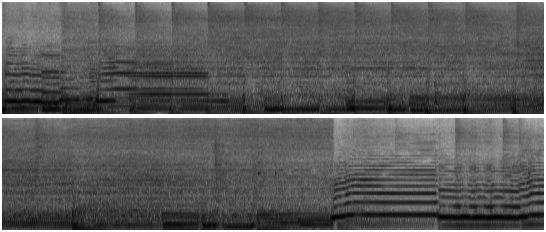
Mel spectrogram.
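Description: Live jazz trio: alto saxophone playing over double bass and drum kit. In the middle the sax drops back and the stepping double bass line and drums carry on, then the sax comes back strongly with a long held note near the end.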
